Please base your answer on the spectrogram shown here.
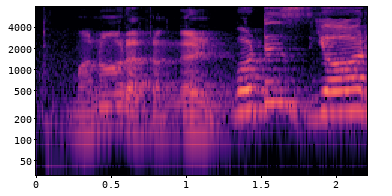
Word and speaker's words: Manorathangal: Manorathangal. Say. Manorathangal. Manorathangal. What is your like non-maluse problem with nga? Say nga. Manorathangal. Manorathangal.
